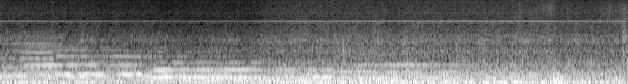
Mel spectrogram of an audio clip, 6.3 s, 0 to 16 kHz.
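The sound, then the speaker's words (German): A night train, the Nightjet 408 from Berlin to Zürich, rolls steadily along the tracks through the Upper Rhine plain past Karlsruhe and Freiburg toward Switzerland, a continuous rumble with a droning mechanical hum and faint rhythmic clatter underneath, holding an even loudness throughout with no voices. “Der Zug rollt längst durch die oberrheinische Tiefebene, vorbei an Karlsruhe und Freiburg und weiter Richtung Schweiz.”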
